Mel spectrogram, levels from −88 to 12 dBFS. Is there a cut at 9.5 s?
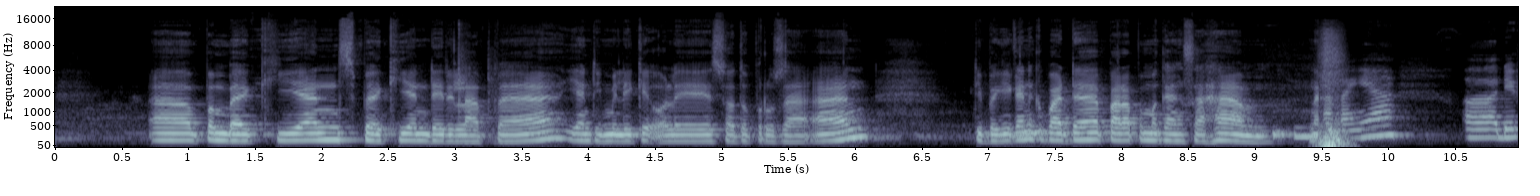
yes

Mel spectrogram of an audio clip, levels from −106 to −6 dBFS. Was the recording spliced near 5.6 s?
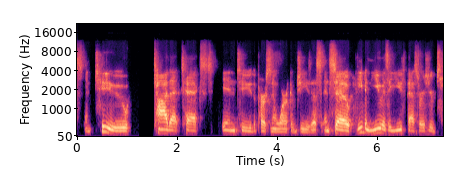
yes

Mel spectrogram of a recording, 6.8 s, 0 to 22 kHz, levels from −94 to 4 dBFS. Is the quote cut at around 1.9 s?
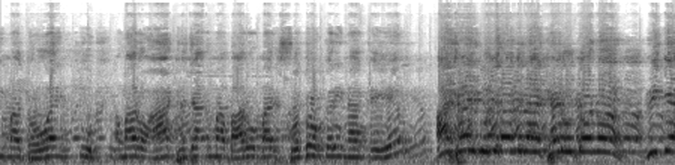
no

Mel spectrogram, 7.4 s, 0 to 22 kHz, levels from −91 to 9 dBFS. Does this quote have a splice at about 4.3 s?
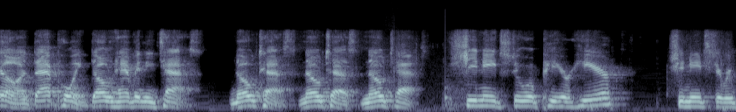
yes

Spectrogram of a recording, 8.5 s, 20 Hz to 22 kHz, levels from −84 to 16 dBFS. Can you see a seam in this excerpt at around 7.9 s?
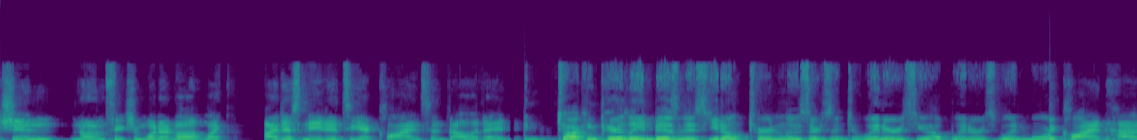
yes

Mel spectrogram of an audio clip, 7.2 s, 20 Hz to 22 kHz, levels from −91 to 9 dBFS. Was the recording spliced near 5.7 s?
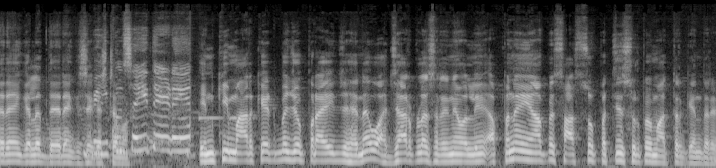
no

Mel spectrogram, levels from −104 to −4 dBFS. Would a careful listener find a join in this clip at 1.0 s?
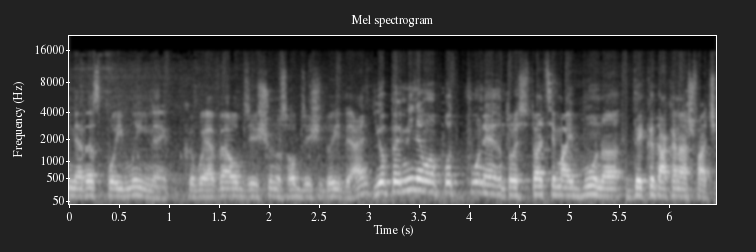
no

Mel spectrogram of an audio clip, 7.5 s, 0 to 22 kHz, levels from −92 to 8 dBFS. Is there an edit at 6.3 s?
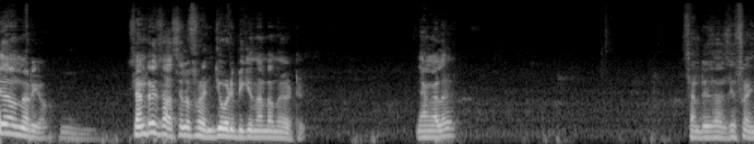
no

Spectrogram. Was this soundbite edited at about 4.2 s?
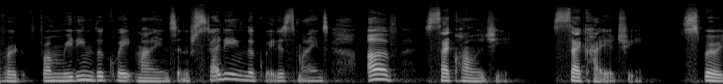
no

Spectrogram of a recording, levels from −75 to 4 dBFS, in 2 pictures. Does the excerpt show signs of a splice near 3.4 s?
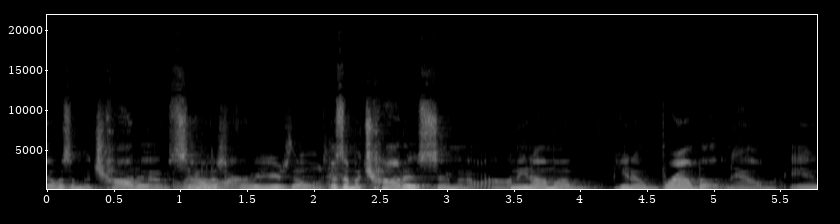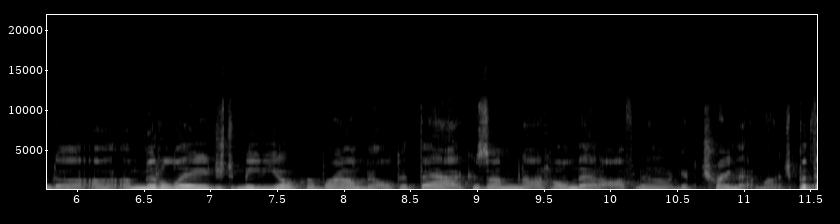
yes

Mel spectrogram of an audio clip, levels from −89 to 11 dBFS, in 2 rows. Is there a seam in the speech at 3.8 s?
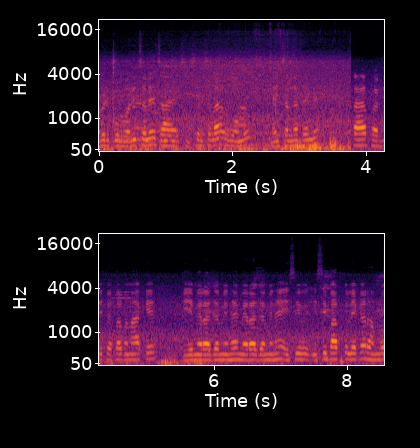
yes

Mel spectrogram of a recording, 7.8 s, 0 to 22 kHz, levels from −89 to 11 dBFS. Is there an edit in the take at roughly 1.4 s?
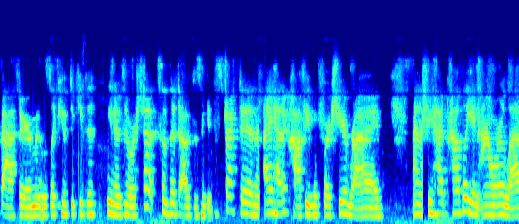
no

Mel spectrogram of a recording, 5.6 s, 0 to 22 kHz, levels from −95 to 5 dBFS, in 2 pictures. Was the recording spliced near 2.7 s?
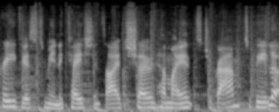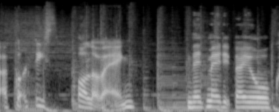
yes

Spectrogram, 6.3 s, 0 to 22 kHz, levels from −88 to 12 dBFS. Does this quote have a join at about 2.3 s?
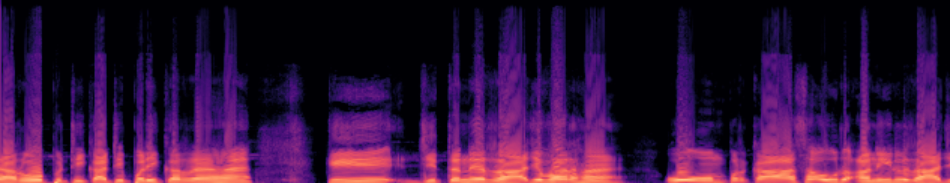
no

